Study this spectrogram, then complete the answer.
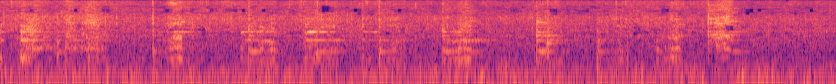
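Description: A quarter of a sautéed onion is stirred into a pot of cowboy stew, with a steady soft sizzle and repeated scraping stirs close by, and no talking.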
